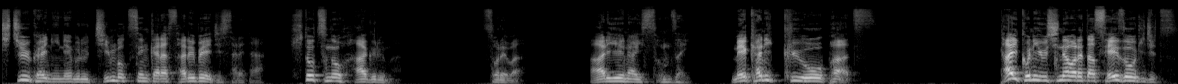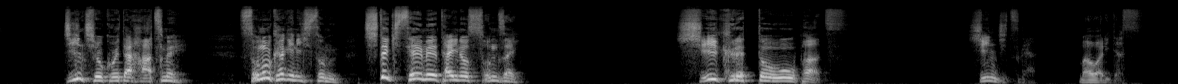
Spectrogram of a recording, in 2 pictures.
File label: narration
